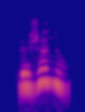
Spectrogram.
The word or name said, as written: genou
